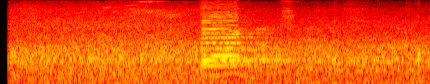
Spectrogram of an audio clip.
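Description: Street traffic running past with a steady low rumble, and a short car-horn toot about a second in.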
